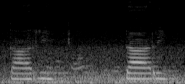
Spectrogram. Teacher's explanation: r atau l tergantung pada posisinya untuk R itu dilavelkan sebagai bunyi Flap yaitu lidahnya hanya menyentuh gusi sebentar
